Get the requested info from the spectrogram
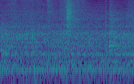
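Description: Quiet room tone with a steady low hum and a faint click about a second in.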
